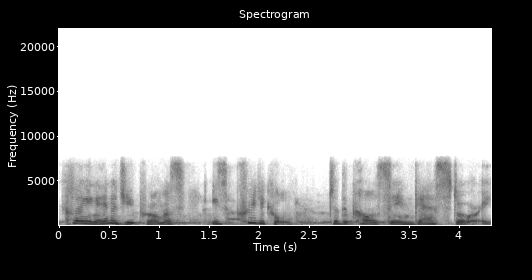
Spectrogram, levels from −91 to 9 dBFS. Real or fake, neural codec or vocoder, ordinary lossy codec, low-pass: fake; codec, 16 kHz, 2 kbps, FreqCodec, smaller model; Opus, 32 kbps; 7.2 kHz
